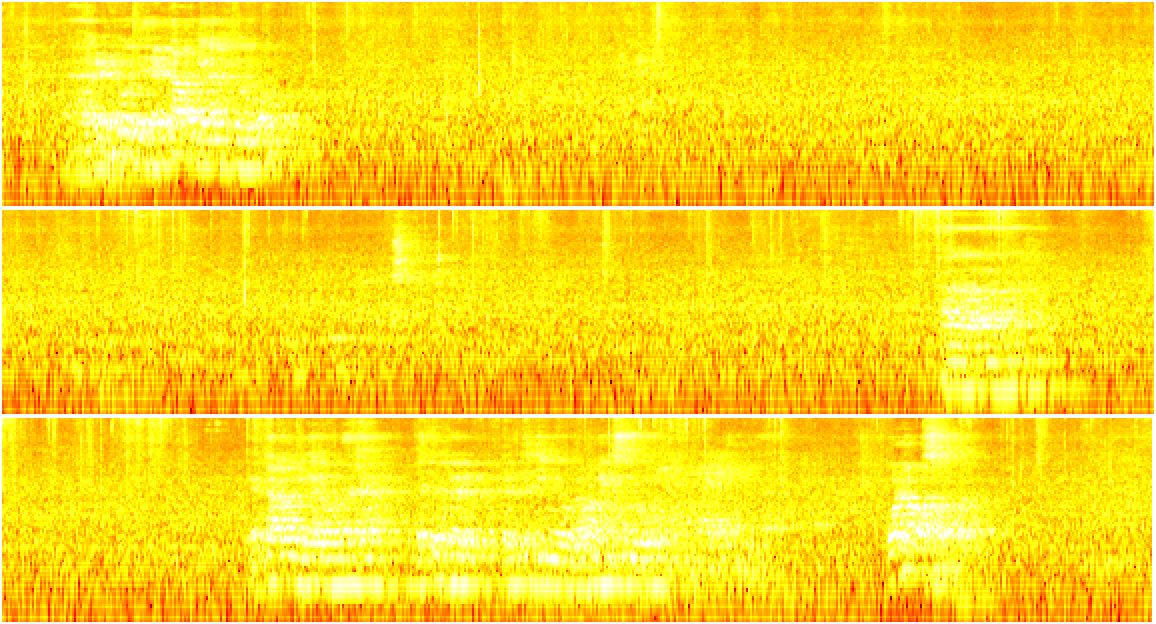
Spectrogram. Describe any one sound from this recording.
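A woman prays aloud in bursts, her voice echoing in a hall.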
